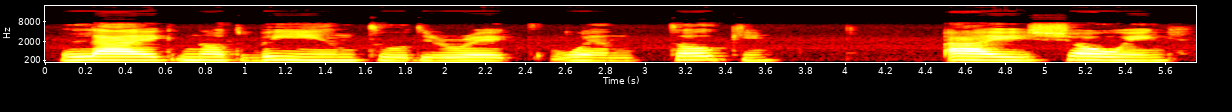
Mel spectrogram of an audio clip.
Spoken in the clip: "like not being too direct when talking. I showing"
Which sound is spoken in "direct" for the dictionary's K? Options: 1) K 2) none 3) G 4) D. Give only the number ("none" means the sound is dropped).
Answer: 1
